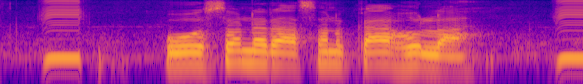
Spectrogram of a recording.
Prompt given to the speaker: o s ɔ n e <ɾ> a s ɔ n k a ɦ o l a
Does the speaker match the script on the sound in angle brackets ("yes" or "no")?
yes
